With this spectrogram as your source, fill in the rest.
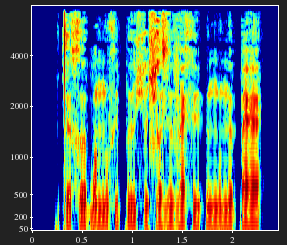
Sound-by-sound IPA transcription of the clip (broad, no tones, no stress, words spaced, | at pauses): t̪øxɵ ɓɔn̪uxypʉ çøɕɵ zʉvæxy ʔʉŋun̪øpæ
